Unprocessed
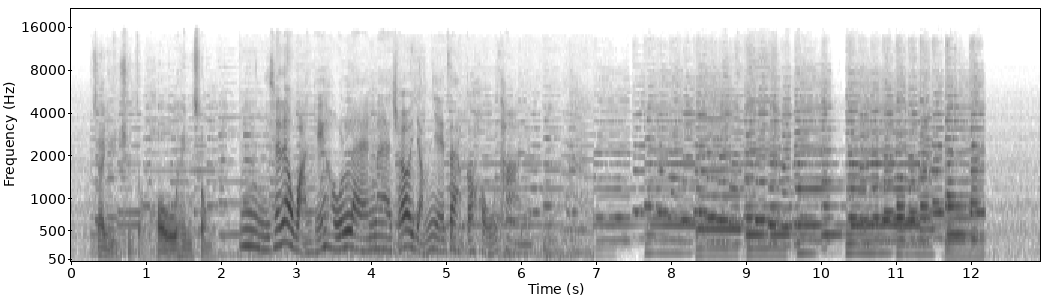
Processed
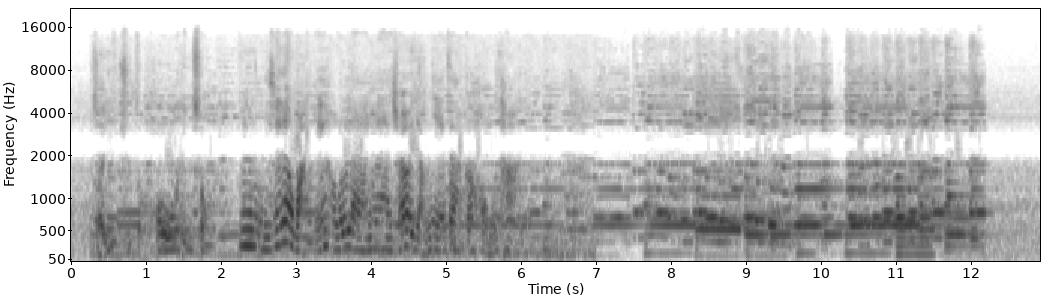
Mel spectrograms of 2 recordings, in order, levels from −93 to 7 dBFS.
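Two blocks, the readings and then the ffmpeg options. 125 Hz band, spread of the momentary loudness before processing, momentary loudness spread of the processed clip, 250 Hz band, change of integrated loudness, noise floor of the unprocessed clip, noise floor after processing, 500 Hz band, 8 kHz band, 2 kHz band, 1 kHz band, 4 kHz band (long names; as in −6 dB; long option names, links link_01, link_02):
+3.0 dB, 13 LU, 13 LU, +4.5 dB, +3.5 dB, −52 dBFS, −48 dBFS, +4.5 dB, +4.0 dB, −2.0 dB, +4.0 dB, +1.0 dB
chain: -filter_complex "[0:a]asuperstop=centerf=2400:order=8:qfactor=1.4,asplit=2[link_01][link_02];[link_02]adelay=110,highpass=300,lowpass=3400,asoftclip=type=hard:threshold=-19dB,volume=-21dB[link_03];[link_01][link_03]amix=inputs=2:normalize=0,afftfilt=real='re*1.73*eq(mod(b,3),0)':imag='im*1.73*eq(mod(b,3),0)':win_size=2048:overlap=0.75,volume=6dB"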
